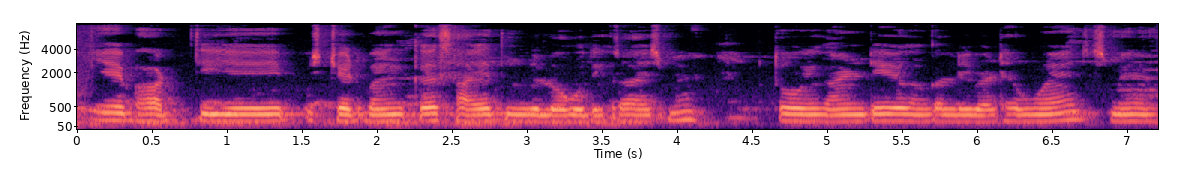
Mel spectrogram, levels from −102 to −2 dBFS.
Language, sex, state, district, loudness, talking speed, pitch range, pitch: Hindi, male, Uttar Pradesh, Budaun, -27 LUFS, 185 wpm, 145-155 Hz, 150 Hz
